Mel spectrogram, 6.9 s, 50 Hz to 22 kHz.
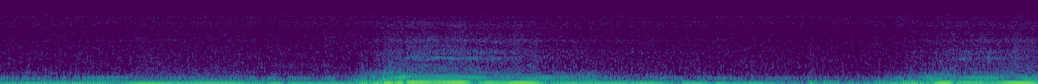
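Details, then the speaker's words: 2009 Ford Fiesta Mk7 1.25 petrol, warm idle after cold start, revved to around 1500–2000 rpm where it previously misfired; spark plugs replaced, now revs smoothly with no missing, misfire cured. "yeah so we've cured that"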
